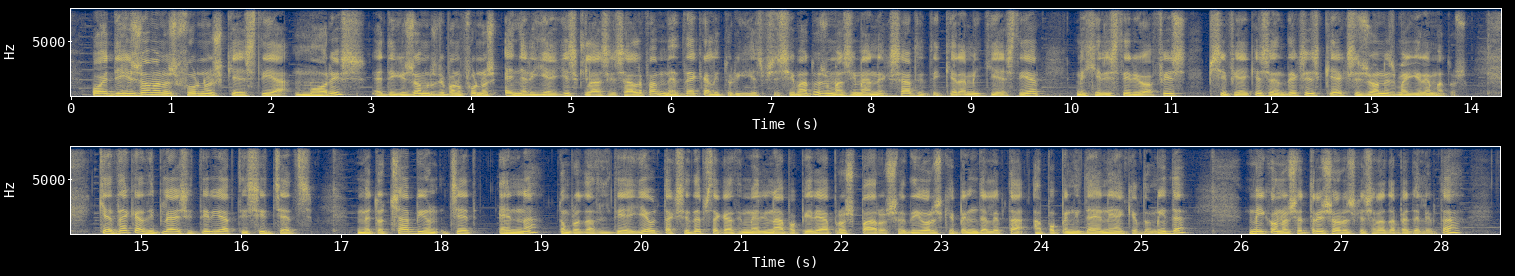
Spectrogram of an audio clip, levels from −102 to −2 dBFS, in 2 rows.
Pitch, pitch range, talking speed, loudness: 135 Hz, 120-155 Hz, 145 wpm, -15 LUFS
